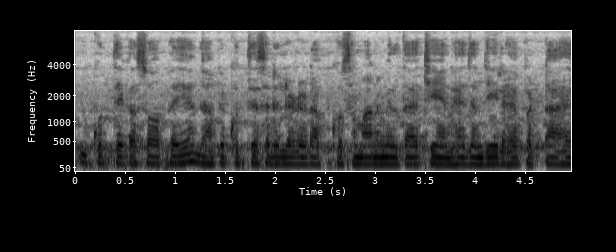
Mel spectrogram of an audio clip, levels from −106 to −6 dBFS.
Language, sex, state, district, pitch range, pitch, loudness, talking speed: Hindi, male, Haryana, Charkhi Dadri, 100-105 Hz, 100 Hz, -14 LUFS, 230 wpm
